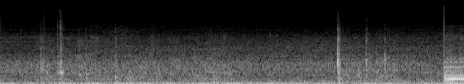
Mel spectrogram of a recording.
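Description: Yamaha R1 inline-four engine rumbling low with a few light clicks, then near the end the throttle opens and the engine note jumps suddenly loud and steady.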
